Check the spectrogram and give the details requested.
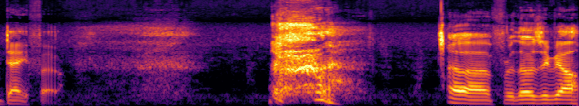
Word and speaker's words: Dafoe: pronunciations of william defoe it's defoe by the way not duffo it's defoe he said it himself there's a clip if y'all want to look for that it's william dafoe uh for those of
